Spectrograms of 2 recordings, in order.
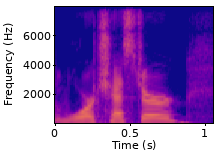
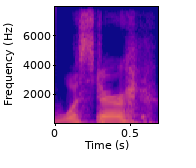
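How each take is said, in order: First: The name is pronounced just as it is spelled. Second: The name is not pronounced as it is spelled. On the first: The speaker calls it wrong. "They call it Worcester. That's how it's spelled" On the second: The speaker calls it right. "it's actually Worcester"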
